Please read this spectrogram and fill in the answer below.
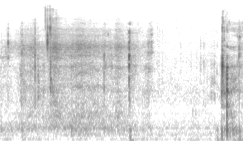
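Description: Faint chewing of a bite of smoked chicken wing, with a few small clicks.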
